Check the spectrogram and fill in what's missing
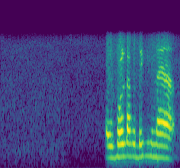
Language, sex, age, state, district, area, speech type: Odia, female, 18-30, Odisha, Koraput, urban, conversation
